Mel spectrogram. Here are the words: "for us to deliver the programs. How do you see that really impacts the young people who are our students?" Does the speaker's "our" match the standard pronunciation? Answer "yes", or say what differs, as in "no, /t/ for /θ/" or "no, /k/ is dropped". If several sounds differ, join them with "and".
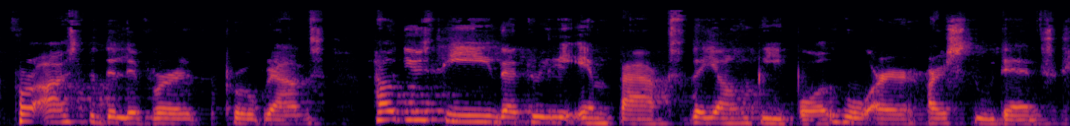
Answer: yes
